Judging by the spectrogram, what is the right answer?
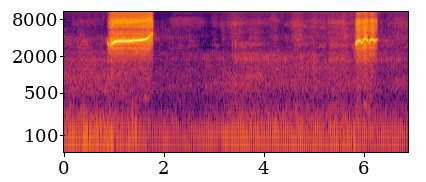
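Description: A person whistling loudly to call dogs back. One held whistle about a second in rises slightly in pitch; a second, shorter, wavering whistle comes near the end. A low steady rumble runs underneath.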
